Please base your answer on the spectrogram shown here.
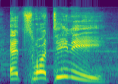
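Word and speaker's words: Eswatini: okay that's why I say it please correct me yeah I might say wrong word two more times the correct pronunciation is etswatini there we go and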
